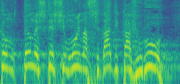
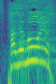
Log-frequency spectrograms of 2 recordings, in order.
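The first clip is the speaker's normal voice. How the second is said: high, ringing hallelujah; exclaimed praise; 5 semitones higher than usual. Real, not acted. Preacher praising God after praying in tongues, exclaimed praise. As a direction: burst out in high-pitched praise.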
